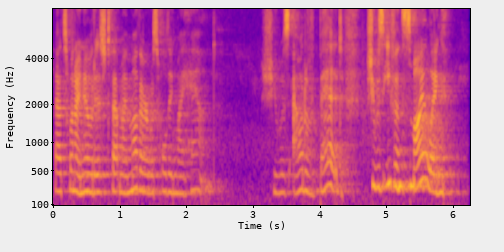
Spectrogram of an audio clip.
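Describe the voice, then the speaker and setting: A woman's voice: a little high, steady tone, moderate pace, a little mellow, echoey room, distant mic, lightly acted. A woman playing an emotional young woman who narrates her own story in an audio drama. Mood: urgent narration. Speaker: first-person narrator and lead.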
